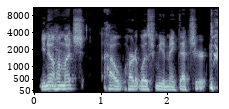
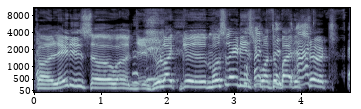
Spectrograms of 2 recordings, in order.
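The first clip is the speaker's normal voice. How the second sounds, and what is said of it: Bad put-on foreign accent. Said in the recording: “I had a bad accent.”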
